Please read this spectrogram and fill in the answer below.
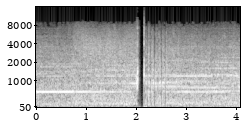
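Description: Cartoon battle sound effects: a loud, dense rush of noise like an ongoing explosion or energy blast, with a steady pitched whine over it. It cuts out for a split second about halfway through, then carries on with a higher whine.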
